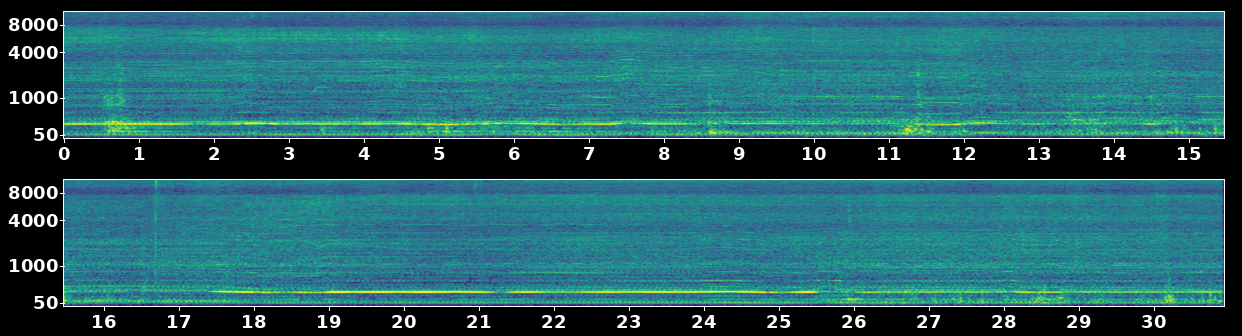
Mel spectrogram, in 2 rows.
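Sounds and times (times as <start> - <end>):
excavator diesel engine running: 0.0 - 30.9
steady whining tone: 0.0 - 30.9.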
